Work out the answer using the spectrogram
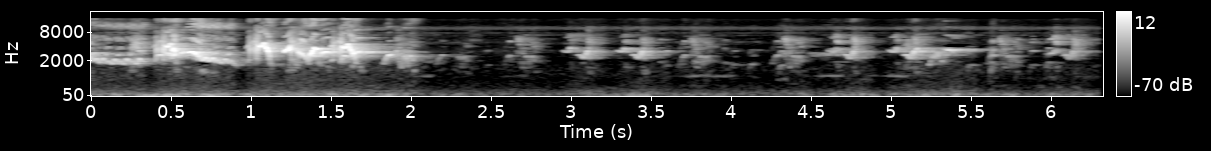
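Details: Sooty-headed bulbul calling agitatedly, recorded as a lure for trapping birds. It opens with two seconds of loud, dense chattering chirps, then comes short, softer bursts of high twittering notes separated by brief pauses.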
